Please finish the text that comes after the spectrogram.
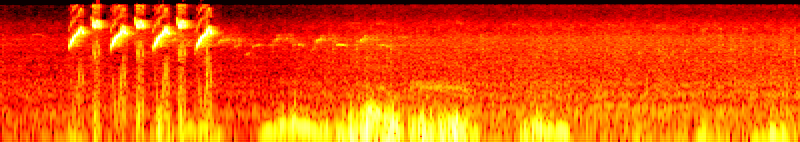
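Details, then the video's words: Cinereous tit singing to provoke other birds: five quick upswept whistled notes, followed by several seconds of low rumbling and thudding background noise. "SUARA ASLI GELATIK BATU GACOR PALING WUCIT WUCIT PANJANG"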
